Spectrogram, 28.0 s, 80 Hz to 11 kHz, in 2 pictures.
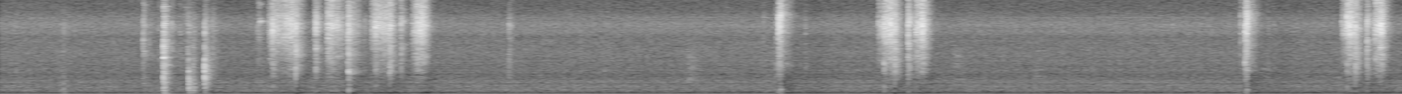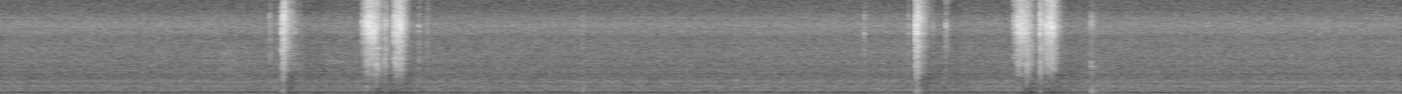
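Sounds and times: steady low hum: 0:00.0 - 0:28.0
desoldering pump snapping: 0:08.8 - 0:09.3, 0:12.4 - 0:12.7, 0:24.2 - 0:25.0.

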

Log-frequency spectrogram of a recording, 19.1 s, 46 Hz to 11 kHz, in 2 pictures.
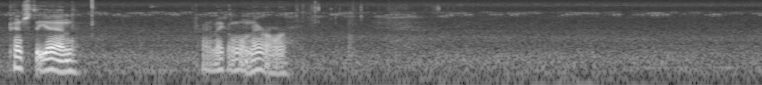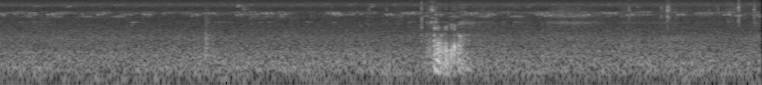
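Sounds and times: insects trilling: 0:00.0 - 0:19.0
steady background hiss: 0:00.0 - 0:19.0.

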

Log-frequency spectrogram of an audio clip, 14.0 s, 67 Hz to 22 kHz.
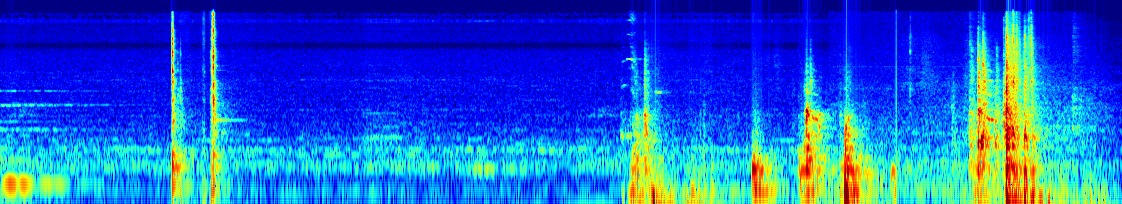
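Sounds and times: metal lift door thumps and rattles: 0:07.8 - 0:11.2, 0:12.0 - 0:13.4
metal door banging: 0:12.1 - 0:13.2.

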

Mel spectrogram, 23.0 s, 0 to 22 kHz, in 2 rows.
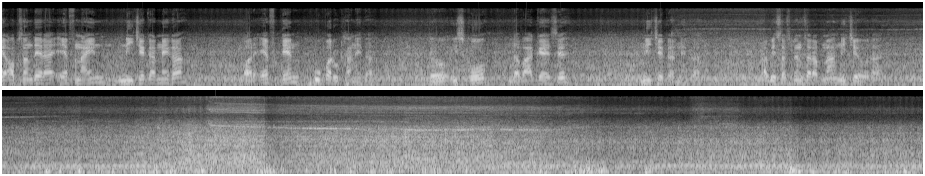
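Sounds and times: crane machinery droning: 0:07.4 - 0:22.4.

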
